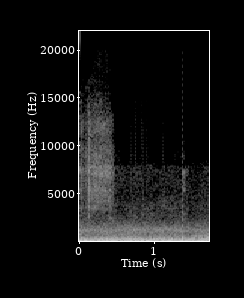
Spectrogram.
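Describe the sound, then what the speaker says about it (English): Motorbike overtaking on a new highway toward Point Fortin, heard as a steady low engine rumble mixed with road noise from inside a moving vehicle, fairly loud and continuous. "A bike looks like it's overtaking."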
